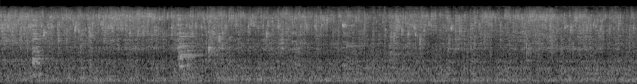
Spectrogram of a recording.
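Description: Breaded patties sizzling steadily in hot oil in a stainless steel sauté pan. A metal spatula and fork clink briefly against the pan a couple of times as the patties are turned.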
